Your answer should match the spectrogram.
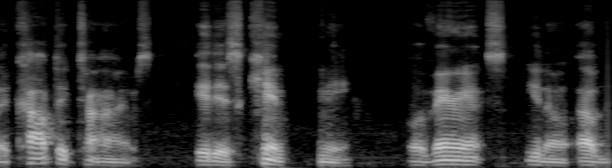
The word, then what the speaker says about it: Kmt: concerning the um the the pronunciation it's always kimy it's always K I've never seen it pronounced Co or spell cool in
